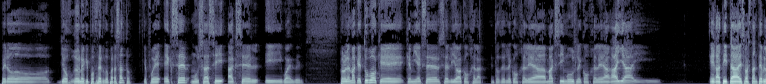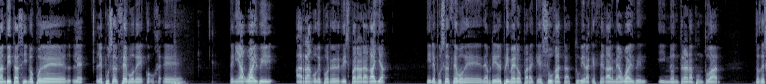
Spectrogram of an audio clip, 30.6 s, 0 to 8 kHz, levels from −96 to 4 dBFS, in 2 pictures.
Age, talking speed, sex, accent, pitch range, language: 30-49, 165 wpm, male, Spanish, 120-135 Hz, Spanish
